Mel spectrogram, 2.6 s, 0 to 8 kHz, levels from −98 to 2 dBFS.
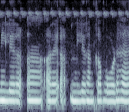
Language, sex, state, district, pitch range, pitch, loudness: Hindi, female, Haryana, Rohtak, 205-210 Hz, 205 Hz, -14 LUFS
